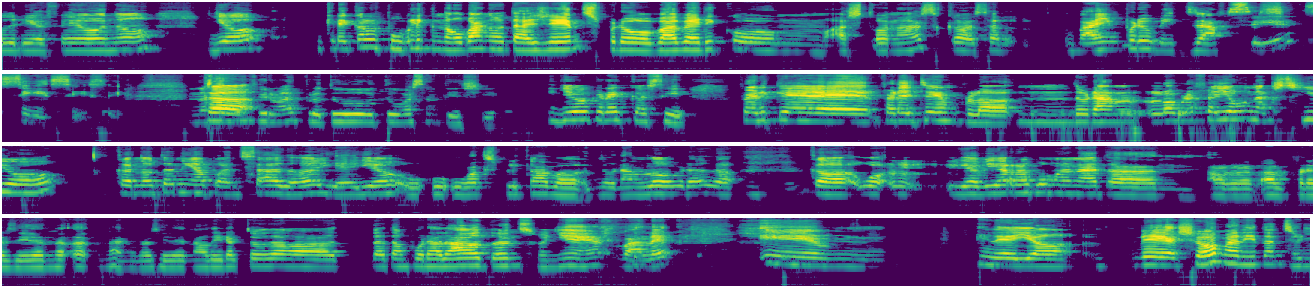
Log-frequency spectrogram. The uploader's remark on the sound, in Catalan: És el primer episodi i això vol dir que segurament hi sentireu problemes de so, de guió, etc.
